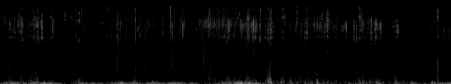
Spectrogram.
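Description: A fist-sized, hollow, red glitter-coated plastic Christmas bauble is held in both hands and scratched with fingertips and nails. The result is a dense, continuous scratchy crackle with a bright, high hiss over a soft low rumble from handling, with quick dry clicks that stop almost at once.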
